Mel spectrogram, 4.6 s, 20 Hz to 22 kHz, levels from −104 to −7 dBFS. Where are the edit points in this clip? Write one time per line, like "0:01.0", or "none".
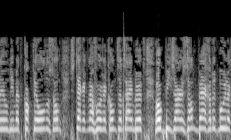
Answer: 0:02.5

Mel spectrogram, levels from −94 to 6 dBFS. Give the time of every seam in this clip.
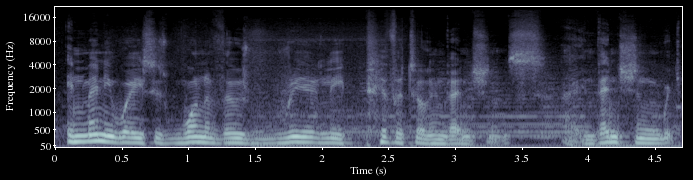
none

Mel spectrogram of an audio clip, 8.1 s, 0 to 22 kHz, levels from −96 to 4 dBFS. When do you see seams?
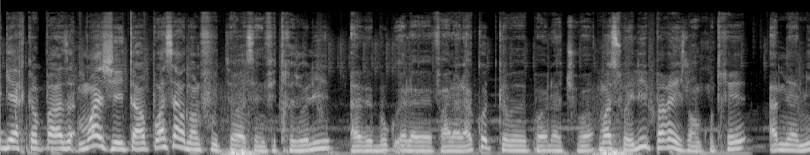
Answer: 0:02.2
0:05.9

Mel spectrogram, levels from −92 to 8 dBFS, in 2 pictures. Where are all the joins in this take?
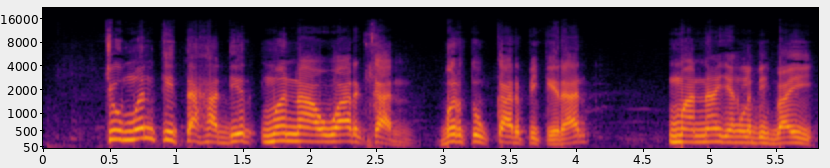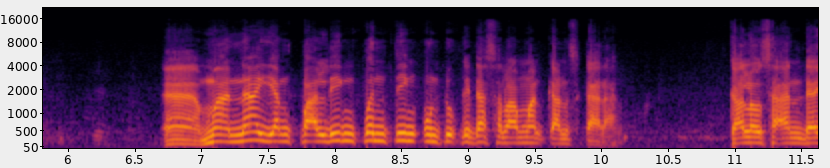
none

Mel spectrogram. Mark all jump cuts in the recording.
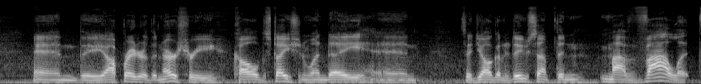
0:06.0

